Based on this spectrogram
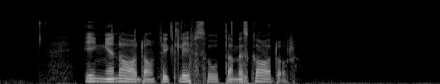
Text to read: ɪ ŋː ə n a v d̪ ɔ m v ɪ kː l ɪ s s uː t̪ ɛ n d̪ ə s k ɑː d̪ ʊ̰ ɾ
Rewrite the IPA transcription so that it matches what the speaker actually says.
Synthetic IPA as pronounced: ɪ ŋː ə n a v d̪ ɔ m f ɪ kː l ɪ f s uː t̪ a n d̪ ə s k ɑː d̪ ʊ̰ ɾ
